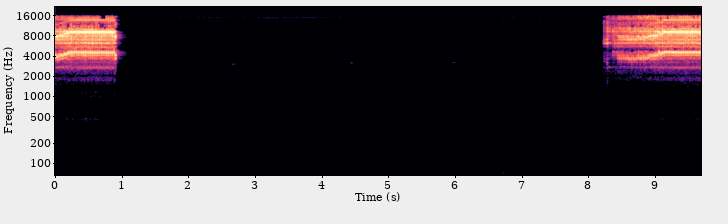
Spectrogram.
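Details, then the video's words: Caged Gampsocleis bush cricket singing indoors; a short, harsh, high buzz opens, followed by about seven seconds of quiet, then a longer, strident buzzing phrase that swells toward the end. "キリギリスの鳴き声 The sound of the Gampsocleis"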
